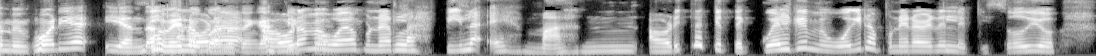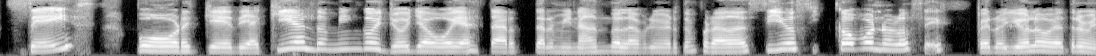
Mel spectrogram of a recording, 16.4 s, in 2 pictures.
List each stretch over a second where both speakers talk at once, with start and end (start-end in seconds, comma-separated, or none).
1.0-2.5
